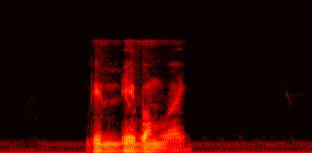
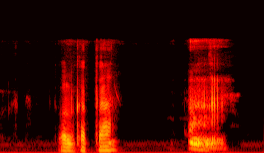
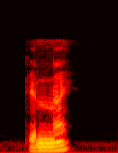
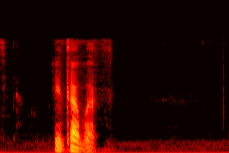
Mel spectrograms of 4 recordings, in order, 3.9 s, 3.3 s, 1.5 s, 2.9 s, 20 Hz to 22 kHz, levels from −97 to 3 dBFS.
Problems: constant background noise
